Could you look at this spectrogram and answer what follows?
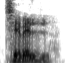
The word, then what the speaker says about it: Jebel: Quinta opción, su origen en tiene su origen en la palabra árabe Jebel, pronunciada Chebel, que significa montaña.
